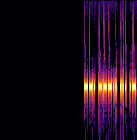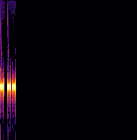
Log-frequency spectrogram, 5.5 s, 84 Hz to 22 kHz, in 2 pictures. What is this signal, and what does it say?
Morse code, heard as a keyed tone, about 52 wpm, 700 Hz. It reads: G8SWM
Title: DXCC-100 Call Signs - 5 Characters - Repeated 3x - 50wpm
